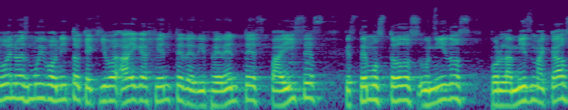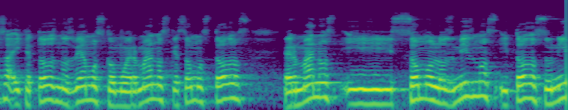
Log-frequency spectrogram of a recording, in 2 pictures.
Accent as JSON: {"language": "Spanish", "town": "Santa Clara del Cobre", "region": "Michoacán", "country": "Mexico", "said": "Venimos del municipio de Santa Clara del Cobre"}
